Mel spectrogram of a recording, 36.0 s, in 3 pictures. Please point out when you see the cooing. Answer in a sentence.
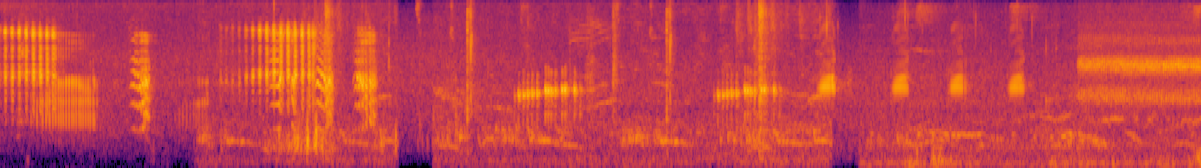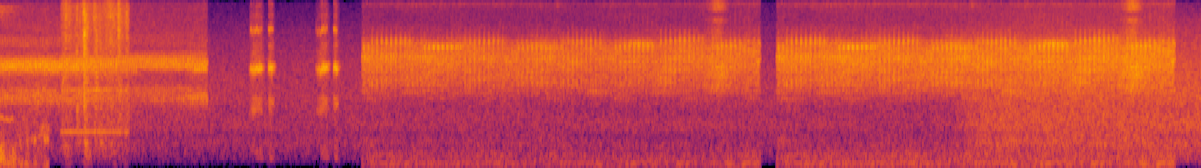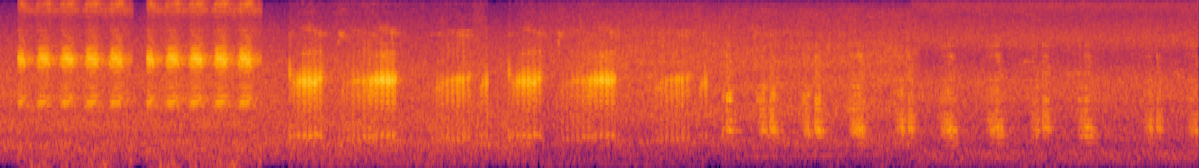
You can hear the cooing from 1.9 to 13.3 s.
